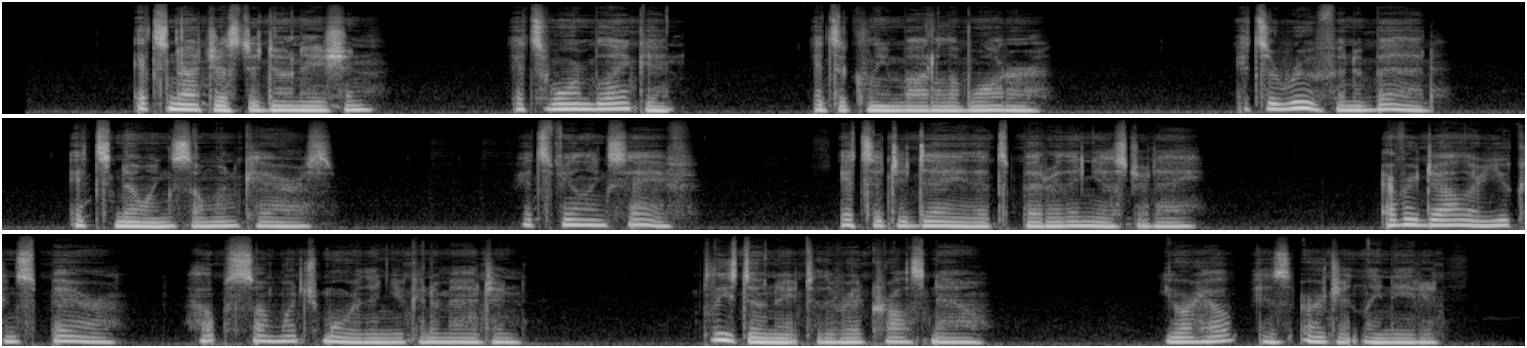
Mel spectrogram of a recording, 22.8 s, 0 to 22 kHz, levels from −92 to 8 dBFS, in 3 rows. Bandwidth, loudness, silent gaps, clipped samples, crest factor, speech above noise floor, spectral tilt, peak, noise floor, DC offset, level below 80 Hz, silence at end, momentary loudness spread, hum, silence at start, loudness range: 18 kHz; -21 LUFS; none; under 0.1%; 20 dB; 41 dB; -5 dB/octave; -4 dBFS; -62 dBFS; under 0.1%; -58 dBFS; 0.45 s; 12 LU; none; 0.65 s; 3 LU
